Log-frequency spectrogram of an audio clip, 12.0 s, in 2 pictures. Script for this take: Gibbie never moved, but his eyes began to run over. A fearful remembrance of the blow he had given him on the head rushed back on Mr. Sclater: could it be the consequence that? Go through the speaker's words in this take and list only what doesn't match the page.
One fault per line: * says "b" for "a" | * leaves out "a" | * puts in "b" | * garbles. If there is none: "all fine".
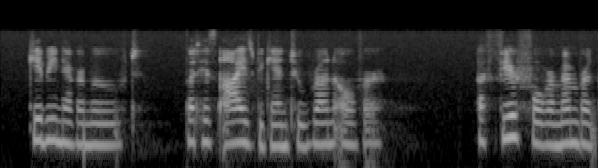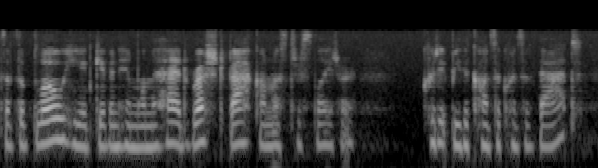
* puts in "of"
